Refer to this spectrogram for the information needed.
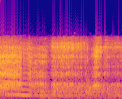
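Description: A captive lion at the palace of Sayyid Khalif in Zanzibar roars loudly, a deep, rough, sustained roar that swells and surges for a couple of seconds with no talking.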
